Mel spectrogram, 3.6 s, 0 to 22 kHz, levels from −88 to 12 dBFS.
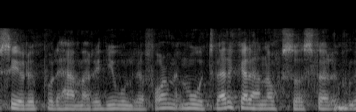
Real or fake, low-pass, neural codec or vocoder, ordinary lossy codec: fake; none; codec, 16 kHz, 4.8 kbps, FACodec; none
